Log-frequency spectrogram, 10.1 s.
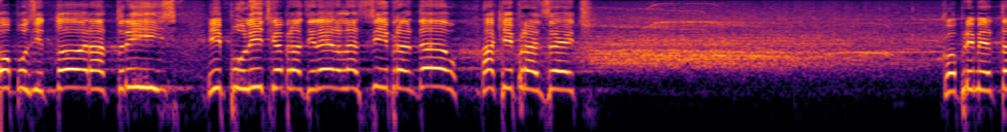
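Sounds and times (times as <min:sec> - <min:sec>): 
speech: 0:00.0 - 0:06.0, 0:09.4 - 0:10.0
audience applause: 0:06.0 - 0:10.0.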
